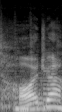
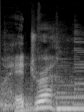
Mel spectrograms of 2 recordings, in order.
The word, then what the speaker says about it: Hydra: Greek Islands first one is Hydra or hedra as the locals call it and then we move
